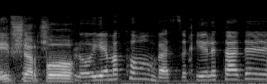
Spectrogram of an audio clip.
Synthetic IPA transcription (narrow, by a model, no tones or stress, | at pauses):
ifʃaɾpoloijemako̞mveaseχjelet̪ad̪e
